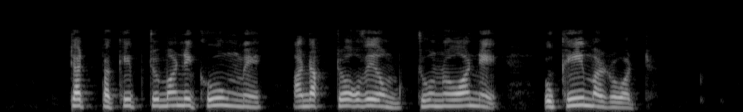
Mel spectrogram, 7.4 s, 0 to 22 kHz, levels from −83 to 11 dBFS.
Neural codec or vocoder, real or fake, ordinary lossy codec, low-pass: none; real; AAC, 48 kbps; 7.2 kHz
